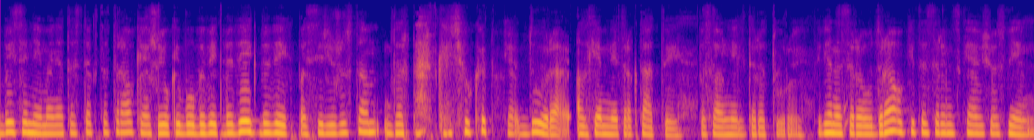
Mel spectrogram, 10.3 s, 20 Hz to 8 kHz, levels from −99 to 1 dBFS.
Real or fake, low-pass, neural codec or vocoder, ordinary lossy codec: real; 7.2 kHz; none; AAC, 32 kbps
